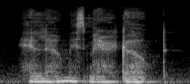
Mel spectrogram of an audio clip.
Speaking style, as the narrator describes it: Faraday said in a smooth, smoky voice

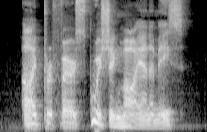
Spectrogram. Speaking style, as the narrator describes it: responded gruffly

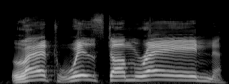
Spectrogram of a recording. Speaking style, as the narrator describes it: thundered at them

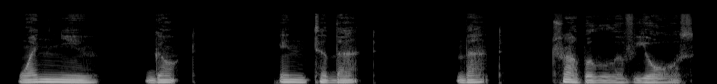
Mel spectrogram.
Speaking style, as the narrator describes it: said the rat, slowly and impressively

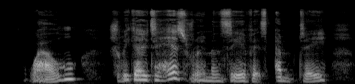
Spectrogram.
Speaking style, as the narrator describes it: whispered Sooty

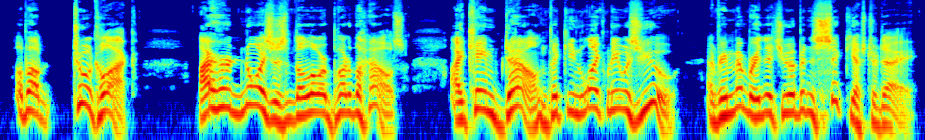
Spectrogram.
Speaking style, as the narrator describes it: he faltered

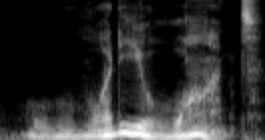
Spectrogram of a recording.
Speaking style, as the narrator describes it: I stuttered back

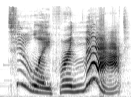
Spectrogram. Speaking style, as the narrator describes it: cackled an evil voice

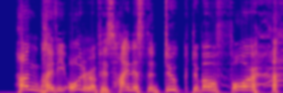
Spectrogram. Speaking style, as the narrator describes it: cried the prisoner, laughing violently

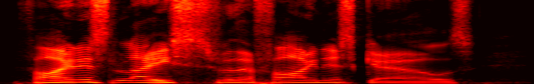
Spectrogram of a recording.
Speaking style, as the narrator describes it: she boomed at them across the bar

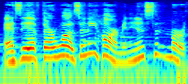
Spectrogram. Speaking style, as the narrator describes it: exclaimed Mildred

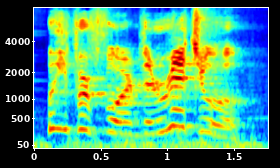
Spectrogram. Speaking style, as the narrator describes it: he sobbed

